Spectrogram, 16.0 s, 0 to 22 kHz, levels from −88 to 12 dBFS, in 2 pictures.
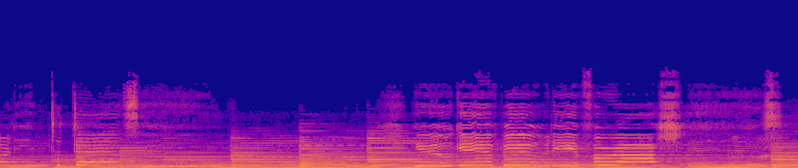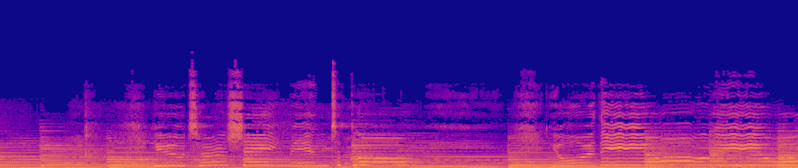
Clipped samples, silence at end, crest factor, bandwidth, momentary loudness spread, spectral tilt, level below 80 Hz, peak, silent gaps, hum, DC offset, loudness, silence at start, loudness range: under 0.1%; 0 s; 16 dB; 13 kHz; 7 LU; -5 dB/octave; -38 dBFS; -2 dBFS; none; none; under 0.1%; -18 LUFS; 0 s; 3 LU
